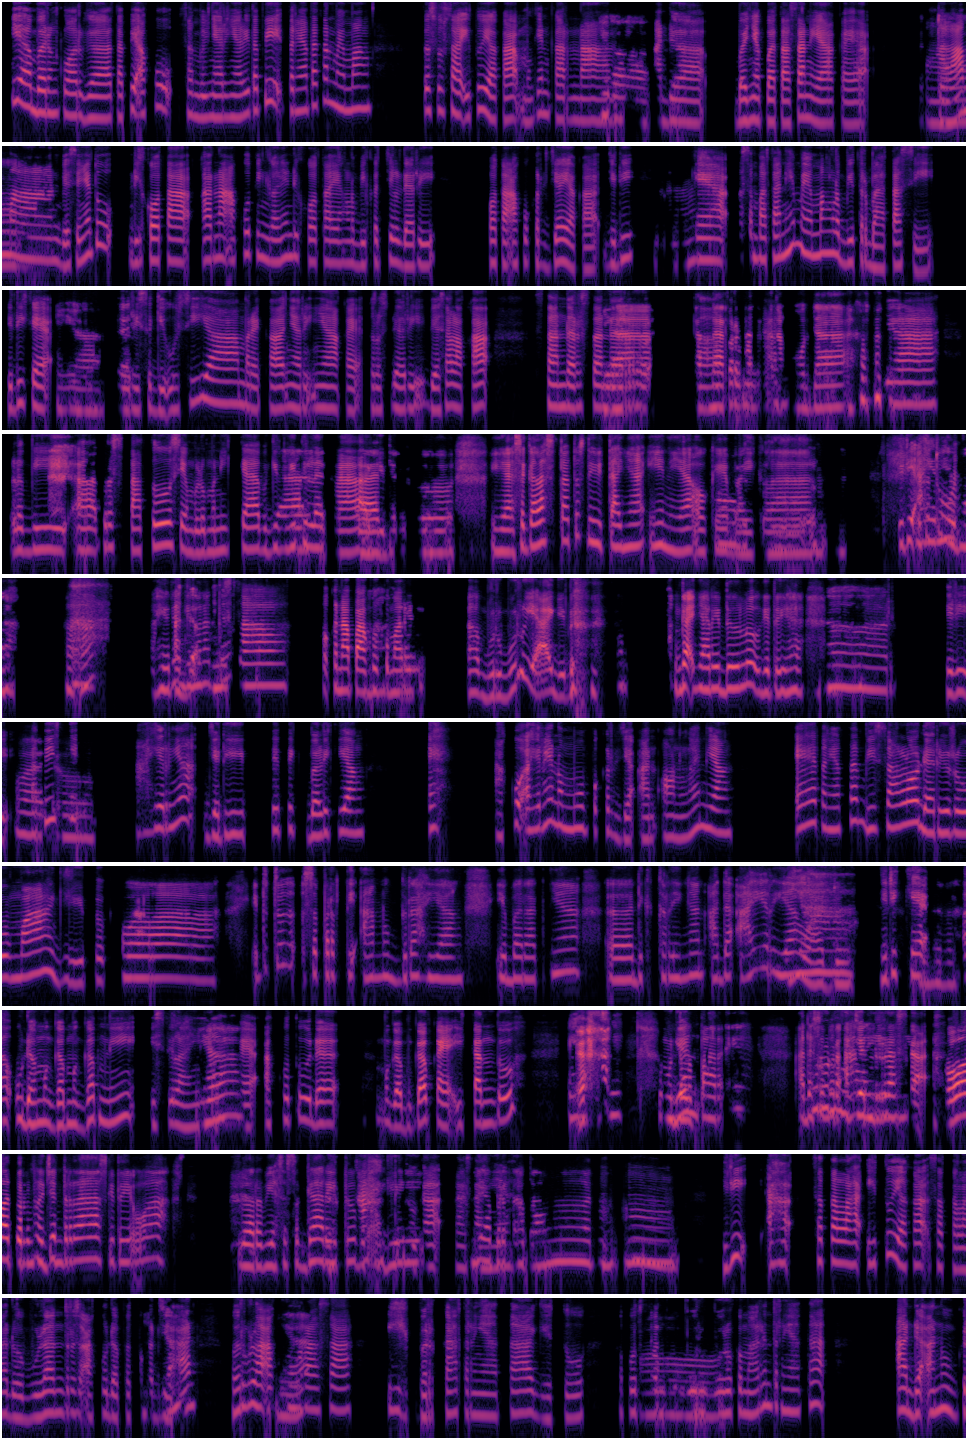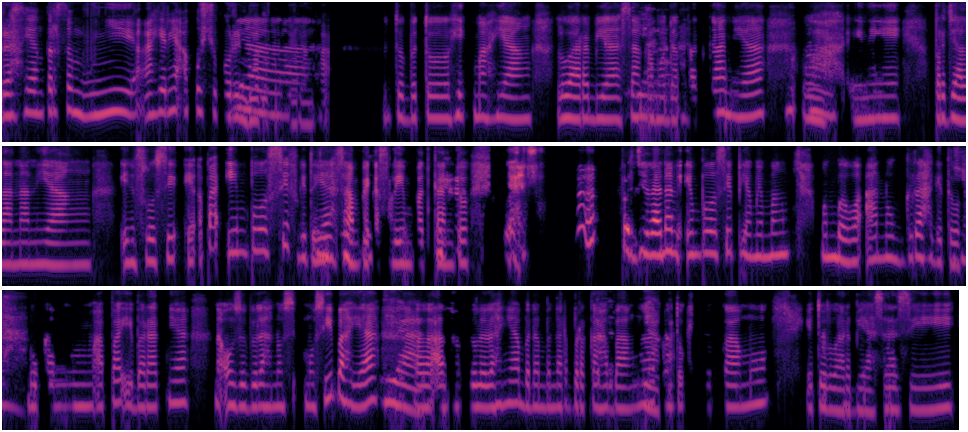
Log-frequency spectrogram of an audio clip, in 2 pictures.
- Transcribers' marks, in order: chuckle; sigh; chuckle; other background noise; "keserimpet" said as "keselimpet"; laughing while speaking: "iya"; chuckle
- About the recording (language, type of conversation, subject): Indonesian, podcast, Pernahkah kamu mengambil keputusan impulsif yang kemudian menjadi titik balik dalam hidupmu?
